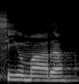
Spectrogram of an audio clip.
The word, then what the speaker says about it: Xiomara: So she tells me phonetically it's Xiomara.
